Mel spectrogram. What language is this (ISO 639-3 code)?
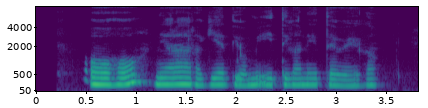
kik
